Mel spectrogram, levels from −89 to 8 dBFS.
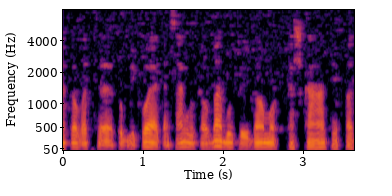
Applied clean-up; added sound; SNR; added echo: classical method Wiener filter.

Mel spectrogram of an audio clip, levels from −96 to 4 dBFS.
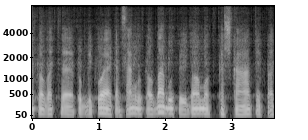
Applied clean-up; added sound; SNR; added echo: neural mask model RNNoise.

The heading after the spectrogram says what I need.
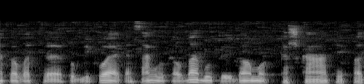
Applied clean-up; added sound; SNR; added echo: classical method log-MMSE.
